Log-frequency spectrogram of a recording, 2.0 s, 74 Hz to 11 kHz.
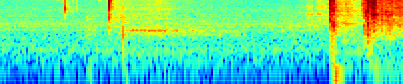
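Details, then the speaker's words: A dime and a nickel drop with sharp clicks and a quick lever clatter; the lever moves three times at a 15-cent vend price with no change given, in a 1957 Cavalier CS-96 Coca-Cola machine's NRI Simplex 2 coin mechanism. Normal cycle. "it bended the lever moved three times but because it was 15 cents it didn't give any change"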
